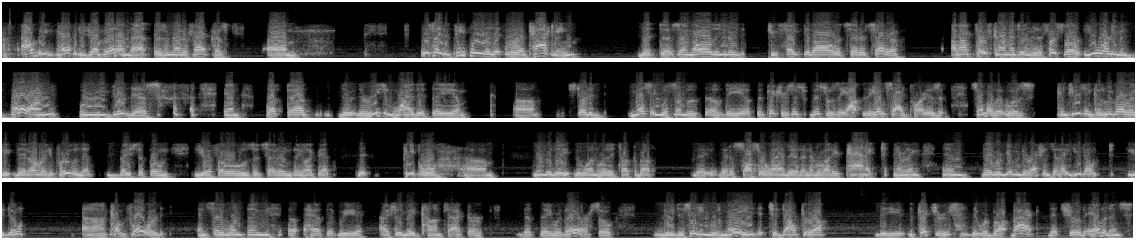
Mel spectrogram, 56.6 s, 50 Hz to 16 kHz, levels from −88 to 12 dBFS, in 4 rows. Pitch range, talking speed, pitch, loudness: 120-145 Hz, 185 wpm, 130 Hz, -18 LUFS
